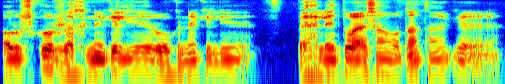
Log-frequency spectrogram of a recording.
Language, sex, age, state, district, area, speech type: Urdu, male, 45-60, Delhi, Central Delhi, urban, spontaneous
